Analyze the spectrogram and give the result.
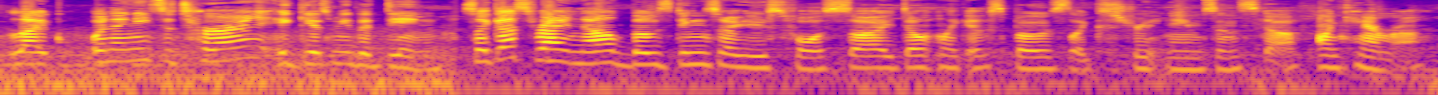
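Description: A woman's voice sounds dry with no echo, over noticeable background noise. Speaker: vlogger driving. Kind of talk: casual vlog chat. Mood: nervous, joking. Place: car. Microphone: phone near.

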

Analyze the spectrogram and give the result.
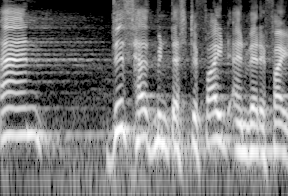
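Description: The man speaks with lively intonation. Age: 50s. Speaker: Islamic orator and comparative religion lecturer. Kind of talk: public religious lecture. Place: stage. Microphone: podium.

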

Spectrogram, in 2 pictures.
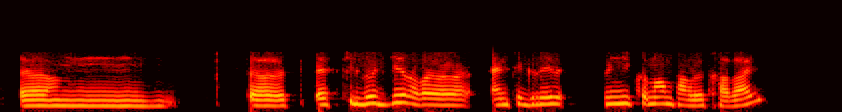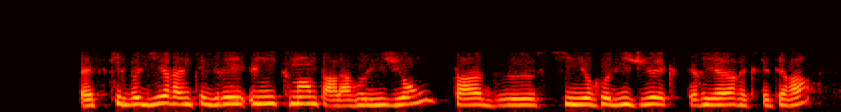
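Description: Very slowly and with long, frequent pauses, a woman speaks at a medium pitch with very even loudness. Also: fairly even intonation. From France. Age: 40s. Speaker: nurse, radio caller. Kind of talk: testimony.

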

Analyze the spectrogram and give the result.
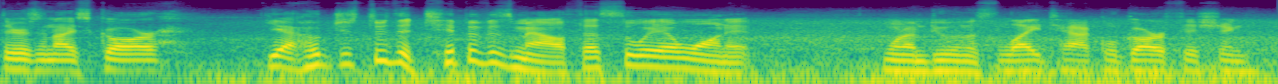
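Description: A man speaks at a medium pitch and a fairly quick pace, with ordinary pitch variation and faint background noise.

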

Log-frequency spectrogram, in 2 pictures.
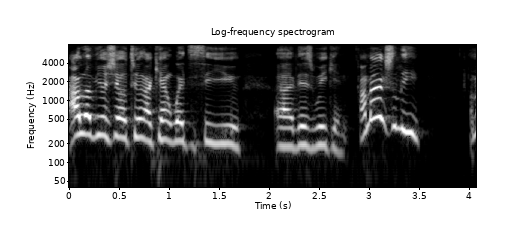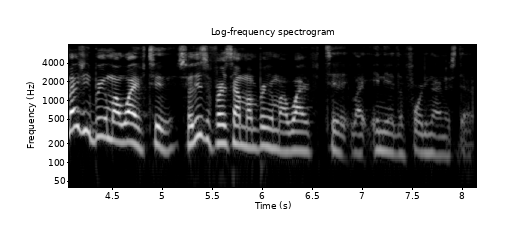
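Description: This man talks very fast in a high voice, his pitch swinging very widely and his loudness jumping a lot. The background is quiet. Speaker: podcast host, former pro defensive back; podcast host. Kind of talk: casual sports talk show. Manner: animated. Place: home room. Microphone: studio mic.

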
